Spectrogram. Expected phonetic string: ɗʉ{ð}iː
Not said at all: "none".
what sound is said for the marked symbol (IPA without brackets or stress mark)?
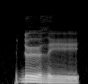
ð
